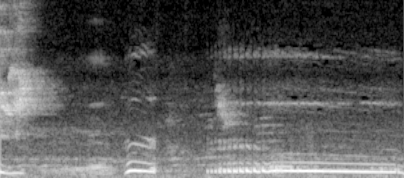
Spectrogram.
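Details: Pelung-type Barbary dove cooing: a short rising note, then a pulsed onset leading into a long, steady drawn-out coo of more than a second. Used as a training recording to make quiet doves coo.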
